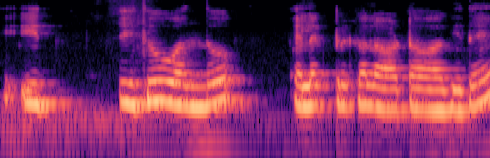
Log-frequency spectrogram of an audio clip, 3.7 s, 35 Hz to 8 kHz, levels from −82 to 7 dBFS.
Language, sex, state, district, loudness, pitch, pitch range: Kannada, female, Karnataka, Bangalore, -13 LUFS, 220 Hz, 205-245 Hz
